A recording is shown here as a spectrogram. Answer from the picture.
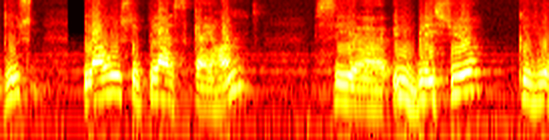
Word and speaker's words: Chiron: Et en anglais, on l'appelle Chiron. Je préfère le prononcer en anglais, Chiron.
